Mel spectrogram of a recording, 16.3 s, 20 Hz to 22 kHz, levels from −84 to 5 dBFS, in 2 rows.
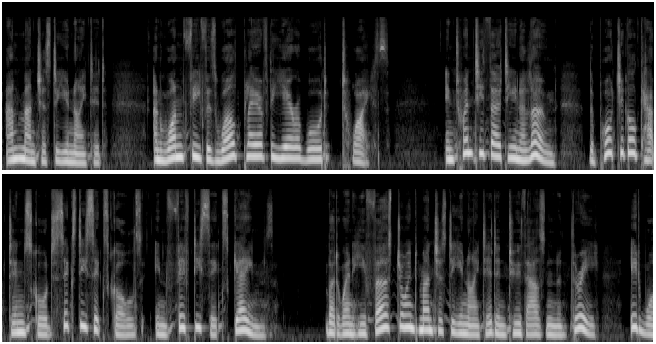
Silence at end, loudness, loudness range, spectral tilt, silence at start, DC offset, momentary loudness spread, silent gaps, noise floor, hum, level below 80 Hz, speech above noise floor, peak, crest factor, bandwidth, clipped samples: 0 s; -20 LUFS; 3 LU; -6.5 dB/octave; 0.05 s; under 0.1%; 9 LU; none; -63 dBFS; none; -60 dBFS; 44 dB; -6 dBFS; 14 dB; 16 kHz; under 0.1%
